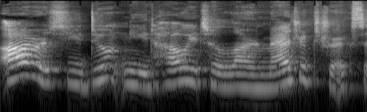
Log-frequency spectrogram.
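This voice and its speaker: A woman's high-pitched, put-on character voice at a moderate pace, with lively intonation and big swings in loudness. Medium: read story. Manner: warm, gentle.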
